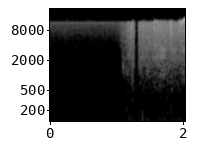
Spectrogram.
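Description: Near silence: a very faint, slightly wavering tone in the first second, then faint studio room noise rising slowly.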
